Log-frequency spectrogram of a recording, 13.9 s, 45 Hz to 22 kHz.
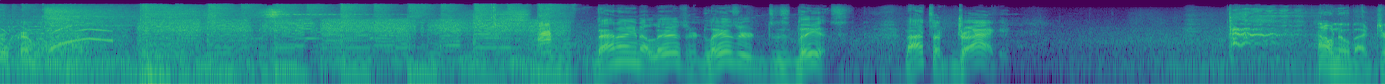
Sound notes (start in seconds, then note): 5.2 duck call quack; 12.2 laughs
